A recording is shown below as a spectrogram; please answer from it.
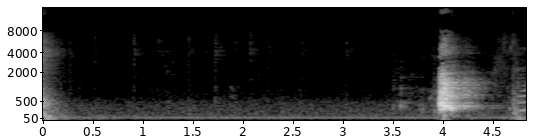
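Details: A Great Dane in the kitchen gives a single deep, loud bark, asking for a drink from the kitchen sink sprayer.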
